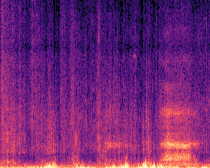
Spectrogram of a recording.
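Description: Footsteps of people and a pack donkey walking on a grassy farm track: soft, irregular thuds and rustling, with a brief higher-pitched sound a little after three seconds in.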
